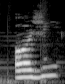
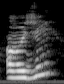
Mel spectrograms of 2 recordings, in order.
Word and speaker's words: hoje: Hoje é domingo. Hoje é domingo. The letter H is silent.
